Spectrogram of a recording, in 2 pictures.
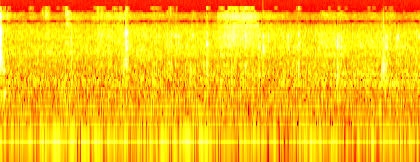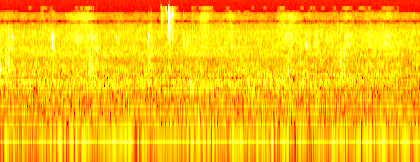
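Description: A man chewing a bite of smoked barbecue sausage, faint small mouth clicks over a steady low hum in a car cabin.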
